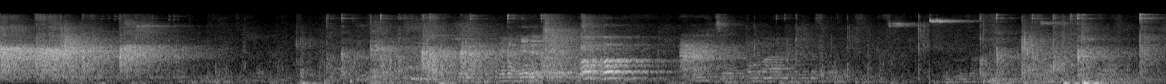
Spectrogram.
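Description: A table tennis ball clicks back and forth between paddles and bounces on the table.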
